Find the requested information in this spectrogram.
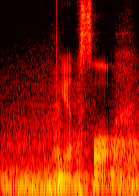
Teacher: ini so-nya dibaca tebal tapi tidak monyong, karena ini salah satu huruf yang sering dibaca monyong.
